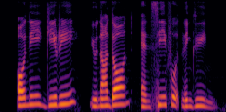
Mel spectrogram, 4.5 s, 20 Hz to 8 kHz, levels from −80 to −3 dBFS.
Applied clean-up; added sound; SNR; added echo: none; none; none; none.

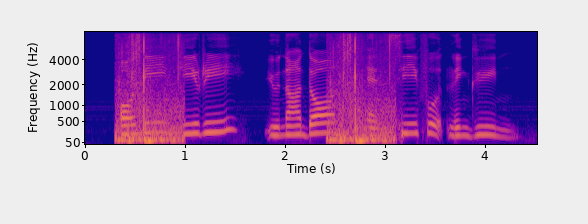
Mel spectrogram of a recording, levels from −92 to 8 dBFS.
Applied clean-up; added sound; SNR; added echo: none; Walk, footsteps; -4 dB; none.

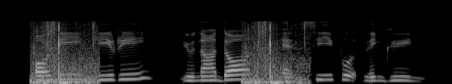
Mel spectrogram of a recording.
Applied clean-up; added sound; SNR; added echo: classical method spectral subtraction.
